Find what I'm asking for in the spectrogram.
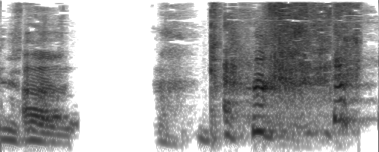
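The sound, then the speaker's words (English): A rough cough from something caught in the throat: a brief voiced sound, a short pause, then a few harsh, noisy bursts of coughing and throat-clearing. “I'm sorry, I was just had something in my throat.”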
